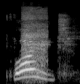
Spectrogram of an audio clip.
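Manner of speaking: high, loud one-word bellow; bellowed battle cry. A narrator's reading. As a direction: bellow it like a giant rallying soldiers. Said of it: "Sazed bellowed".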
